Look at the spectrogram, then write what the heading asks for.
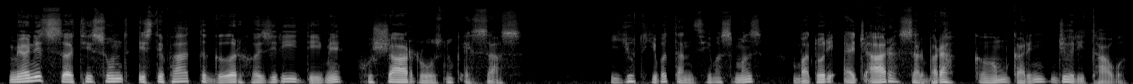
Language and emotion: Kashmiri, sad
